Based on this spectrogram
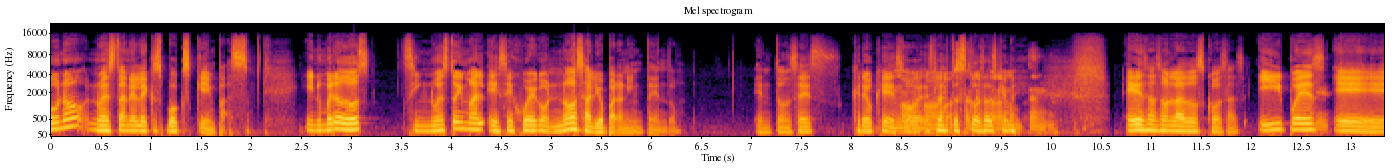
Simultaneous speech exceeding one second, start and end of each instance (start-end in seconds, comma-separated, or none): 8.3-9.7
